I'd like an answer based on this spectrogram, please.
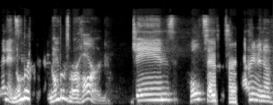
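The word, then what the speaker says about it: Holzhauer: James Holtzauer. I don't even know if that's how you say it. I guess that's how you say it. Holtzauer? Holtzauer, you got it.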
